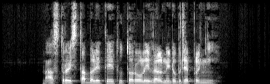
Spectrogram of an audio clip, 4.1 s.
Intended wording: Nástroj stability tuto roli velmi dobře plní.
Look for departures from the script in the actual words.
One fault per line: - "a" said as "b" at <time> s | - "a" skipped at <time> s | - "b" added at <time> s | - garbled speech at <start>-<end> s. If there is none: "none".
none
